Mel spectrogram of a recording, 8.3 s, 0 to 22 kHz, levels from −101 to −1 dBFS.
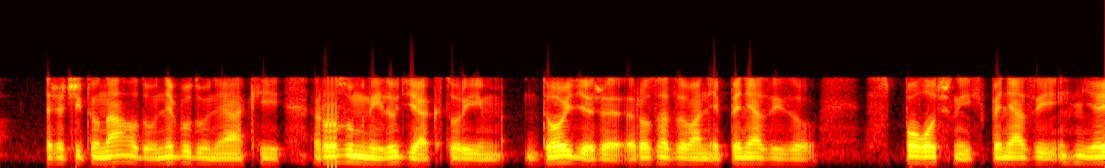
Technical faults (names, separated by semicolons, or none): packet loss with last packet repeated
